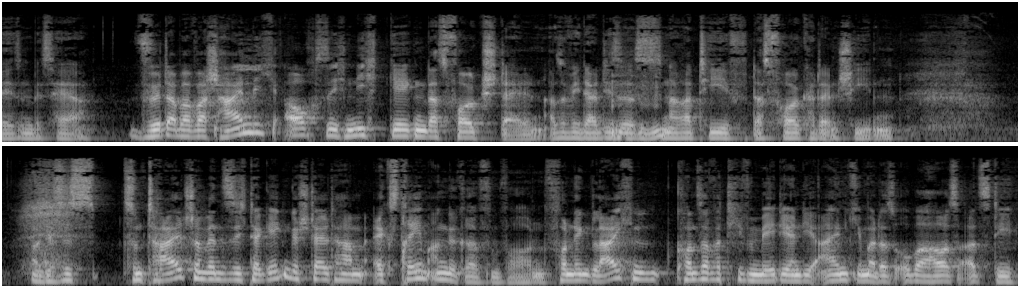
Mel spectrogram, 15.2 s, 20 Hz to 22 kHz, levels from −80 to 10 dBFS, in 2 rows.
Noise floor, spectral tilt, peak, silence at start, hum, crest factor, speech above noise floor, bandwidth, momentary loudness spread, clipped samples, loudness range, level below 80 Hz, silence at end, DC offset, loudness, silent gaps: -42 dBFS; -4.5 dB/octave; -2 dBFS; 0 s; none; 16 dB; 25 dB; 16.5 kHz; 10 LU; under 0.1%; 4 LU; -50 dBFS; 0 s; under 0.1%; -16 LUFS; none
